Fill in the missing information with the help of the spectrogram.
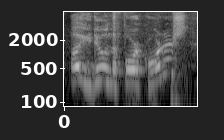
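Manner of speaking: high, loud mock stranger's voice; imitating a curious stranger. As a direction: play the eager guy at the gas station. Stranger at gas station quoted.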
